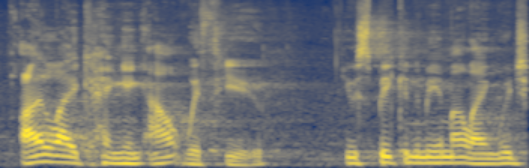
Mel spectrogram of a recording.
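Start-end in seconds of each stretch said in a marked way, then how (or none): 0.2-1.8 soft, hushed stage half-whisper. Retelling the words God half-whispered to him in that season: retelling a half-whisper. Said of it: "the words that he whispered to me".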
